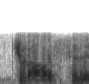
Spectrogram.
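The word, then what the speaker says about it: Traulsen: But my name is Hugh, H-U-G-H, a last name Charlson, is spelled T like Tom, R-A-U-L-S like Sam, E like Edward, N like Nancy.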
